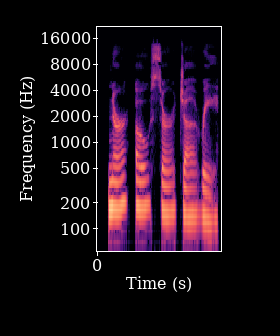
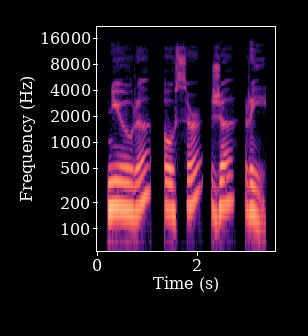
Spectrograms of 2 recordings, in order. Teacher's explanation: In US, stress sur. In UK, stress o.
